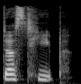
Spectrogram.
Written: dustheap

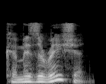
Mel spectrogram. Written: commiseration

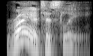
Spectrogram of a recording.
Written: riotously

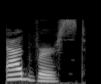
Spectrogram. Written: adversed

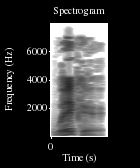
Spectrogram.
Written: wicker

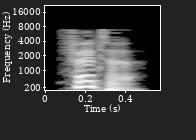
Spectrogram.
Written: feta

